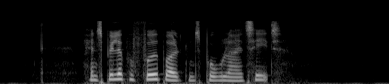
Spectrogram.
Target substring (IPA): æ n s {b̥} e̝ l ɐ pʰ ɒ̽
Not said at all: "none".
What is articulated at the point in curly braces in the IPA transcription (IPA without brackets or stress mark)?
b̥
